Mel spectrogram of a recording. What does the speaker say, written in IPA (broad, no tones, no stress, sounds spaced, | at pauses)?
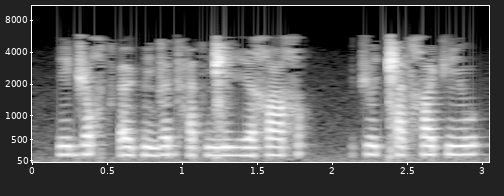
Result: i d͡ʒ u χ t͡sʼ ɜ y̯ p ĩ d ɤ d h a t͡s ŋ͡ǁ ĩ ɦ i χ ɤ χ | t͡ʃ u i̯ ǁ a d χ ɤ t͡ʃ ĩ u̯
